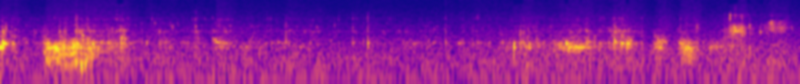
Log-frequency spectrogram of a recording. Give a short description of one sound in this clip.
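Small waves lap and splash close by.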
